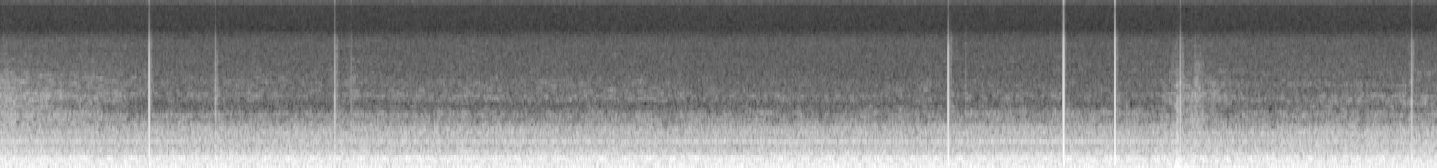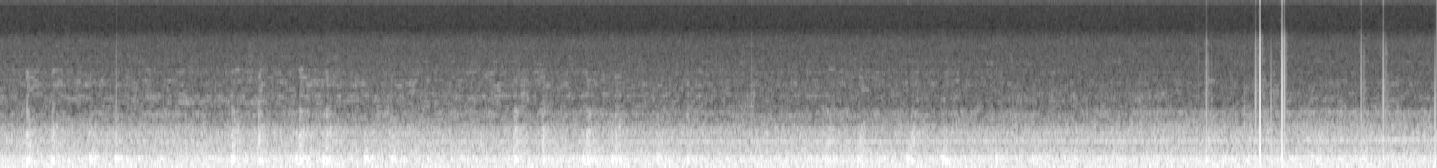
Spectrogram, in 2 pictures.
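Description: Double-deck electric passenger train rolling along the platform: a steady low rumble with a few sharp clicks from the wheels on the track.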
